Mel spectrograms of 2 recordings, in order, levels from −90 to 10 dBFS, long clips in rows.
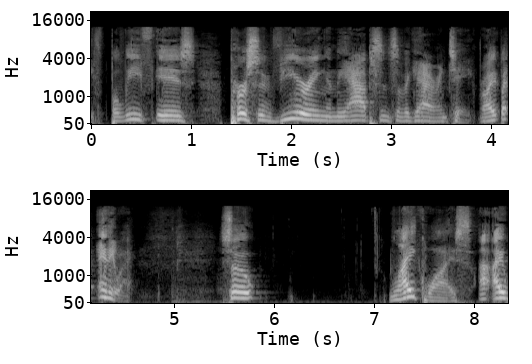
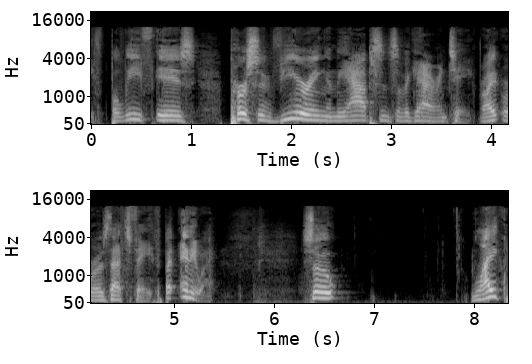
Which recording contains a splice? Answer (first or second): first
